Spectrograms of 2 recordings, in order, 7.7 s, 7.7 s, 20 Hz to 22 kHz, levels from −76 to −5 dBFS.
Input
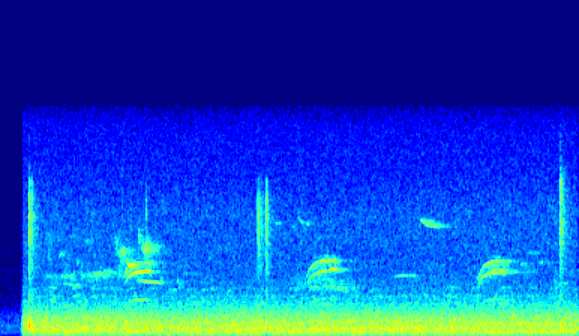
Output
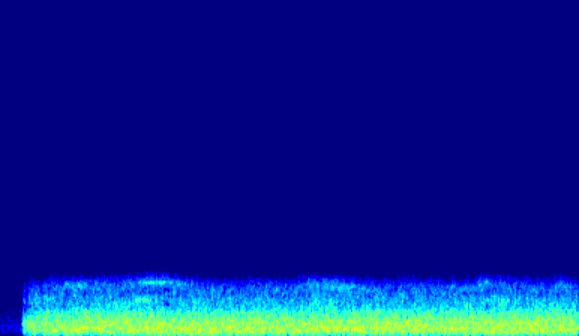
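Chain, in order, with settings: high-frequency loss of the air 190 metres
feedback echo with a high-pass in the loop 86 ms, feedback 72%, high-pass 950 Hz, level −5 dB
automatic gain control gain up to 9 dB
parametric band 130 Hz −15 dB 0.55 octaves, from 0:01.96 −2 dB, from 0:03.31 −14.5 dB
level −7 dB
AMR narrowband 5.15 kbit/s 8,000 Hz

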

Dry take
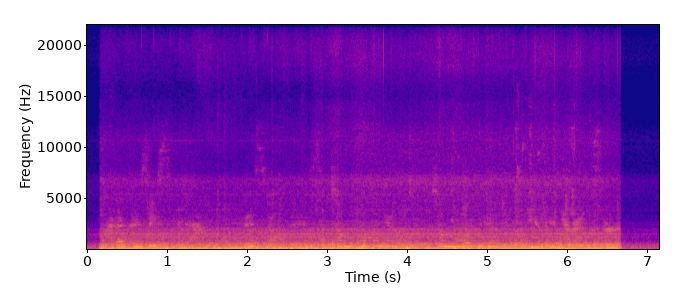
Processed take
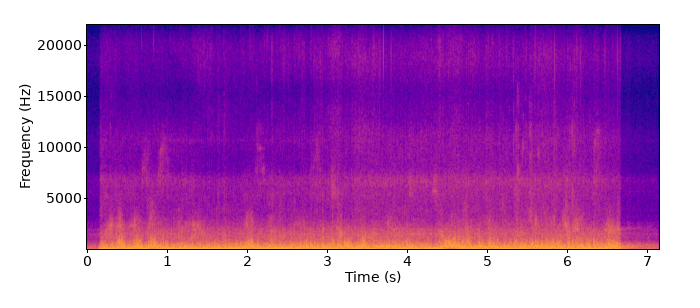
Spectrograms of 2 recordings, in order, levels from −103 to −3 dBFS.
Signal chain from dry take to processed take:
echo with shifted repeats 127 ms, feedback 53%, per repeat +63 Hz, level −19.5 dB
sine wavefolder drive 14 dB, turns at −10.5 dBFS
level −8.5 dB

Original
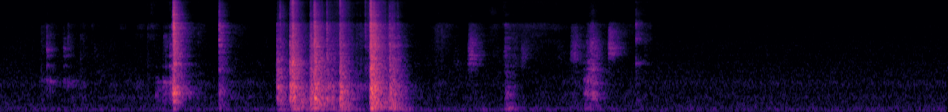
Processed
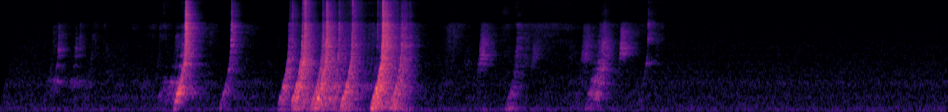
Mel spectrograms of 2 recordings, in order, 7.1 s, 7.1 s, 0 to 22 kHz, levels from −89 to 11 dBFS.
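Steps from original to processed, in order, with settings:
all-pass dispersion highs, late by 94 ms, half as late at 990 Hz
level +1 dB

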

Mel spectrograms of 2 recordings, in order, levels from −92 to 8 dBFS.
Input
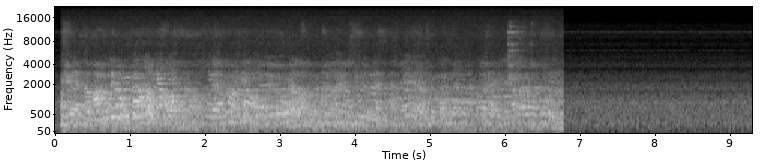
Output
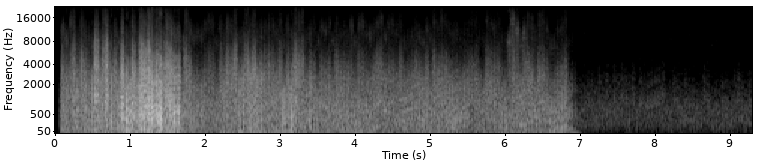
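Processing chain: harmonic generator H 3 −9 dB, 4 −18 dB, 6 −12 dB, 8 −17 dB, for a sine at −1 dBFS
reverb whose tail is shaped and stops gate 110 ms rising, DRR −2 dB
granular cloud, pitch spread up and down by 7 semitones
level +2 dB

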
